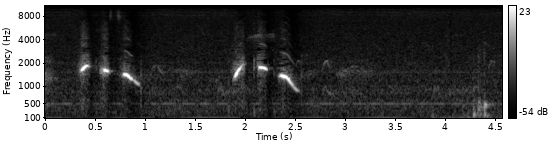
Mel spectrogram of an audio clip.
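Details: Red-chested Cuckoo heard faintly in the distance on a very quiet sunset safari drive around 5:30 PM, 21 January 2017, giving two phrases of three clear whistled notes, each sliding down, about 1.5 seconds apart, over a steady low hum and soft knock.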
